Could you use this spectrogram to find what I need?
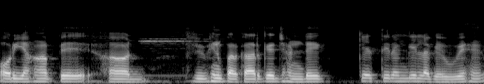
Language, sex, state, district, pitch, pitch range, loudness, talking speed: Hindi, male, Jharkhand, Palamu, 135 Hz, 130-140 Hz, -17 LUFS, 160 wpm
